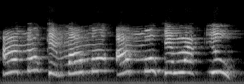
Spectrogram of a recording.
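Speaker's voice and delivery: put-on very high, squeaky Mickey Mouse-like toddler; Justin as a little boy. Little son proudly tells Mama he copies her, squeaky child voice. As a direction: imitate a small son piping up in a very high voice. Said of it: "Justin used to sound like Mickey Mouse".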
